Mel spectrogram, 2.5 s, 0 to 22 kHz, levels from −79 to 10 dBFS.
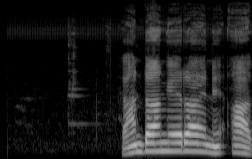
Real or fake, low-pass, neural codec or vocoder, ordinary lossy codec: real; none; none; none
